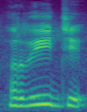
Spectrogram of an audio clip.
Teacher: یہاں جیم پہ قلقلہ ہوگا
